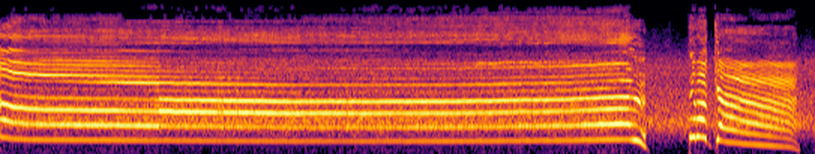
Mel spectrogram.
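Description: A football commentator's drawn-out 'gol' cry, one long note held for about six seconds, marking a goal. Six seconds or so in, the note breaks off with a falling pitch, and a few quick shouted words follow.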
